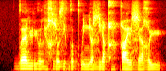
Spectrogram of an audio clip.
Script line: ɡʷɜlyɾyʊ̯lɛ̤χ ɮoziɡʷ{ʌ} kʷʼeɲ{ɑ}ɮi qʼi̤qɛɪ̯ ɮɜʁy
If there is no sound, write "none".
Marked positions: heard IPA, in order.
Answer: ʌ, ʌ

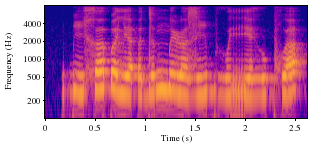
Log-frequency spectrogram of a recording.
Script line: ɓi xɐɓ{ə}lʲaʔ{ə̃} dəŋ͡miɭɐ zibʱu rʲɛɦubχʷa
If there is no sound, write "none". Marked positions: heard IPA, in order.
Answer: ɐ, ə

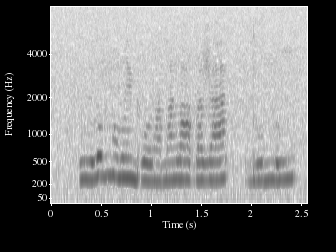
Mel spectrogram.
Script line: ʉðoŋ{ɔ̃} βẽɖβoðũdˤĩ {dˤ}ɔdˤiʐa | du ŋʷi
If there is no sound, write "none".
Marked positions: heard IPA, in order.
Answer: ɔ̃, ð

